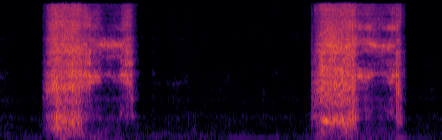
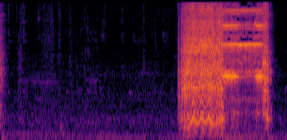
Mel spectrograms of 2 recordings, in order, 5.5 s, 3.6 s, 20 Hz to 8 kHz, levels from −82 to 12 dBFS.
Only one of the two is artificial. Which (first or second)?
first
